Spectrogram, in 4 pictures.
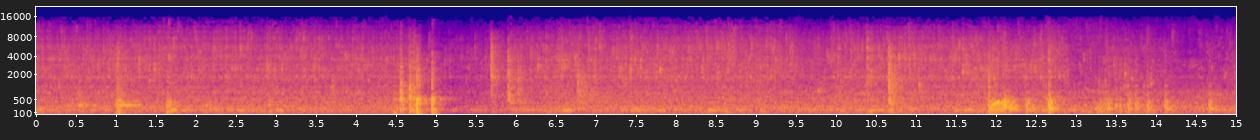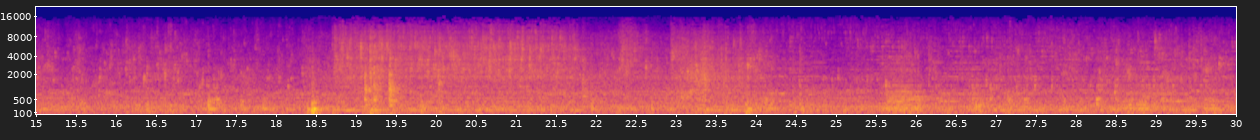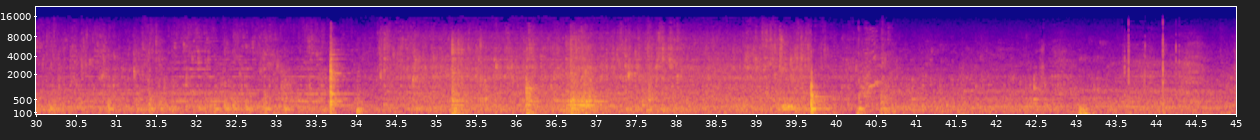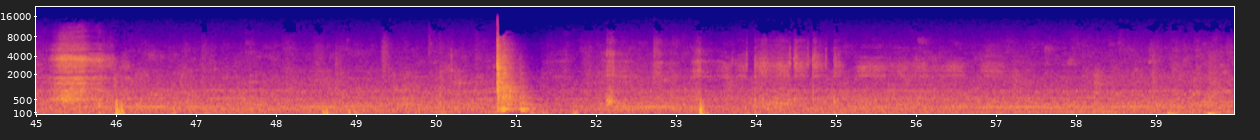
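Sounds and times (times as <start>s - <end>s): faucet water running into sink: 0.0s - 41.9s
cookware clanking against sink: 0.6s - 1.8s, 31.5s - 34.2s.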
